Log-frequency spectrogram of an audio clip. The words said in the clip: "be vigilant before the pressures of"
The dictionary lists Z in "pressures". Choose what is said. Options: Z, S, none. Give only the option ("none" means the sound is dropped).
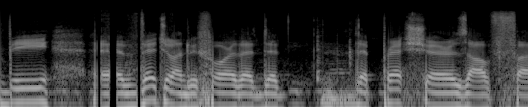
Z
